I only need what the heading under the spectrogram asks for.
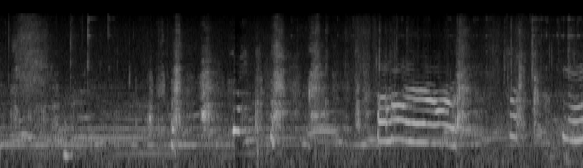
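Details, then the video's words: Pet monkey Oliver chattering while playing with his sister Bindi: bursts of squeaky, bending chirps and short squeals, with a rapid warbling run near the end, over a faint steady background tone. "oliver's monkey chatter"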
